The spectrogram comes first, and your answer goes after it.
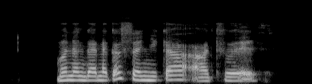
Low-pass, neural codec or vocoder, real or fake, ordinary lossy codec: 7.2 kHz; codec, 16 kHz, 8 kbps, FreqCodec, smaller model; fake; Opus, 24 kbps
